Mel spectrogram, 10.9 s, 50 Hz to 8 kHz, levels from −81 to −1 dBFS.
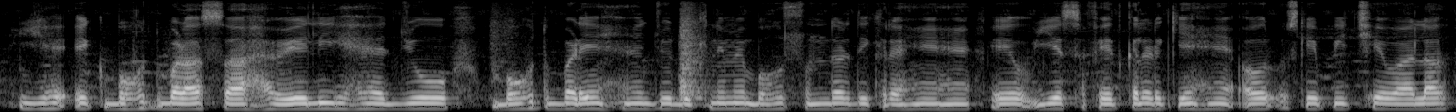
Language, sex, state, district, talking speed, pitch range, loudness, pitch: Hindi, male, Bihar, Kishanganj, 165 wpm, 135-145 Hz, -27 LUFS, 140 Hz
